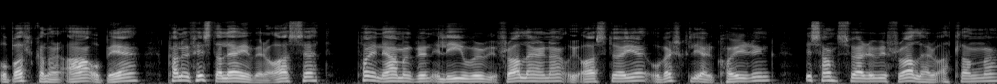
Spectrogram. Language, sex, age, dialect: Faroese, male, 36-60, Suðurstreymoy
